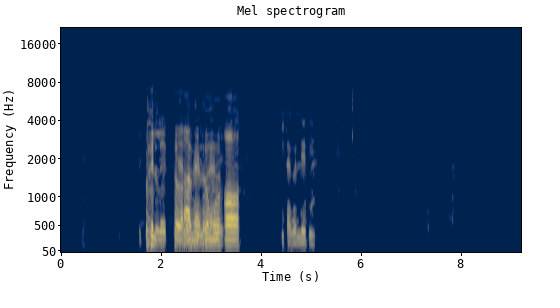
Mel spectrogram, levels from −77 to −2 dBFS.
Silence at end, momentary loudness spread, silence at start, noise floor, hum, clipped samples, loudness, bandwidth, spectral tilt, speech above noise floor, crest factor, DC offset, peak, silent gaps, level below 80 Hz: 4.15 s; 16 LU; 1.7 s; under -90 dBFS; none; under 0.1%; -22 LUFS; 7.2 kHz; -7 dB/octave; over 68 dB; 22 dB; under 0.1%; -4 dBFS; 3.94-4.40 s; -76 dBFS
